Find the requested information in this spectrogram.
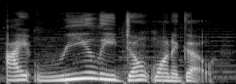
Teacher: The word really is stretched and emphasized.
